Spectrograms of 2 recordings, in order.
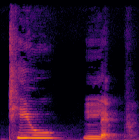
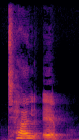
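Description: First: The first vowel is a long sound. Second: The first vowel is a short sound. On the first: The speaker calls it right. "Let's read it with the long sound" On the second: The speaker calls it wrong. "Read it with the short sound"

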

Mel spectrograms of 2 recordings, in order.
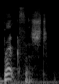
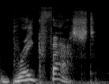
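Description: First: It is said as one blended word, breakfast. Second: It is said as two separate words, break and fast. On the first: "as in breakfast" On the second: "if you were to break down the syllables of that word, that's how you would pronounce it"

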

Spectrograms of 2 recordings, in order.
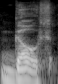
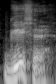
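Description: First: The first vowel is a plain, non-umlaut vowel. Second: The first vowel is a rounded front vowel. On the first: The speaker calls it wrong. "mispronounced by most Americans as" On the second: The speaker calls it right. "It's umlauted"

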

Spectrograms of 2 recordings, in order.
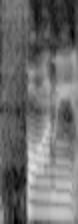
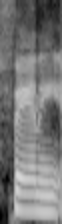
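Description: First: The first vowel sounds like in 'fawn'. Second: The first vowel sounds like in 'fan'. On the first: The speaker calls it wrong. "It's not Fawny. There is no W in that" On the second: The speaker calls it right. "it's Fannie"

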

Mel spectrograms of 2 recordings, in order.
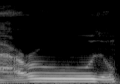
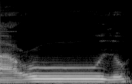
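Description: No difference in how they are said.

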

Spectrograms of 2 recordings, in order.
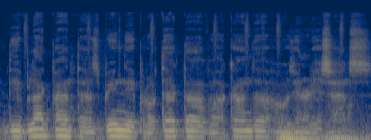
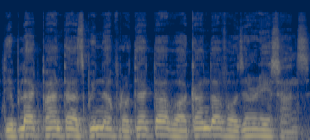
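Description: First: It is spoken slowly and deliberately. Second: It is spoken fairly fast.

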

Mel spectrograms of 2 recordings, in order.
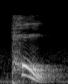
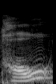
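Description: First: The pitch falls sharply across the syllable. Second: The pitch rises across the syllable. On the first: It means transparent. "사성이에요. 이게 내려가는 음" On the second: It means head. "이성이라 그러는데요. 이게 터우 이렇게 읽으면 머리가 돼요"

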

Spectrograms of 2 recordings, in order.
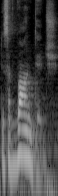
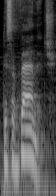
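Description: First: The A has a broad British 'ah' vowel. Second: The A has a flat American vowel. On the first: "we hear Sherlock saying disadvantage" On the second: "An American would typically say"

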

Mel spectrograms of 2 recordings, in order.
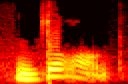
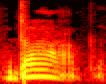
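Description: First: The vowel is the short rounded o sound. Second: The vowel is the open American a sound. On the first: "它发作o 的o" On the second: "在美式发音里面，它还有发成r dog"

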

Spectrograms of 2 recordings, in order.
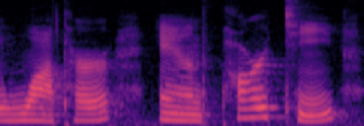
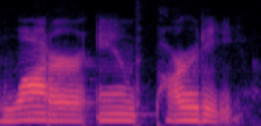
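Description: First: The T sounds are clear, full Ts. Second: The T sounds are quick flaps like R. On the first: "It's perfectly okay to say water and party" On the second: "instead of water and party"

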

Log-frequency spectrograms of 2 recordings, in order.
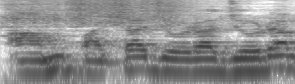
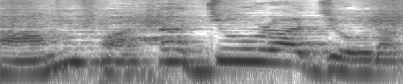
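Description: First: It is recited in a flat, rattled-off way. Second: It is recited in a lively, expressive way. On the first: The speaker calls it wrong. "কিন্তু তার ধরনটা থাকে এরকম" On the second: The speaker calls it right. "আমরা আবৃত্তিটাকে আরো চমৎকার করতে পারি"

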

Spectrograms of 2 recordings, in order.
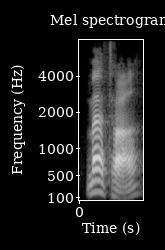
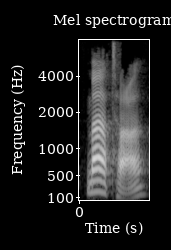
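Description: First: It is said with a British accent. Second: The same.

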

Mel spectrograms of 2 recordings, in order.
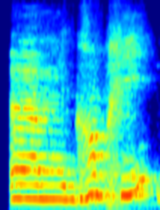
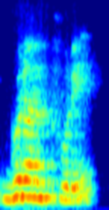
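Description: First: It is pronounced with French sounds. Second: It is pronounced with Japanese sounds.

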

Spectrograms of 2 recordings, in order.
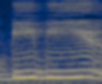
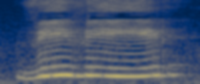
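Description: First: The first sound is a b sound. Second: The first sound is a v sound.

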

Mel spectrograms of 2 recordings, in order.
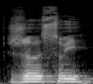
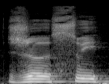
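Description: The two takes are said the same way.

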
